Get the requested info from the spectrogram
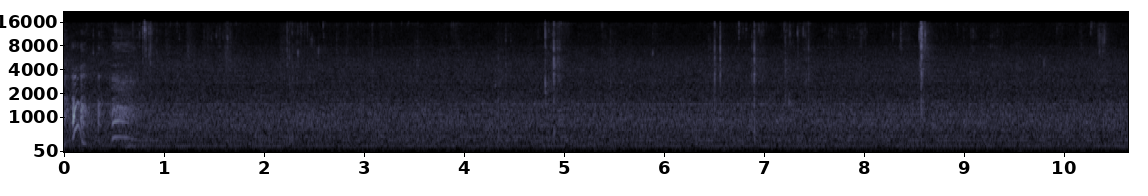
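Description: Quiet eating: faint chewing and a few soft clicks as cooked rice is eaten with the fingers, over a steady faint hum.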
